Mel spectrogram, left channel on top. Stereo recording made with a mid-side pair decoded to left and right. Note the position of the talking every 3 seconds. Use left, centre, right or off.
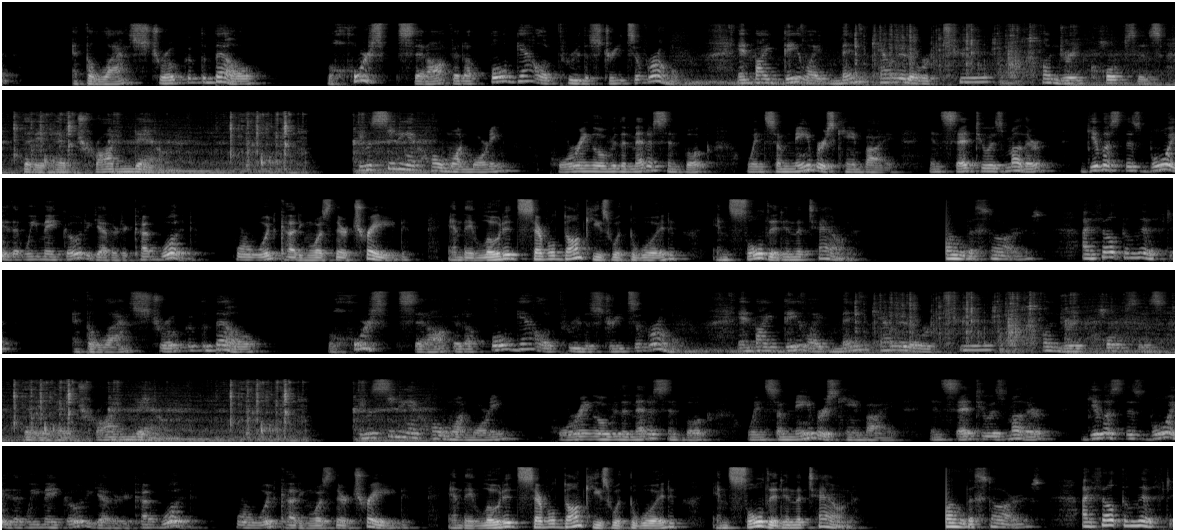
left, left, left, left, left, left, left, left, left, centre, right, right.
